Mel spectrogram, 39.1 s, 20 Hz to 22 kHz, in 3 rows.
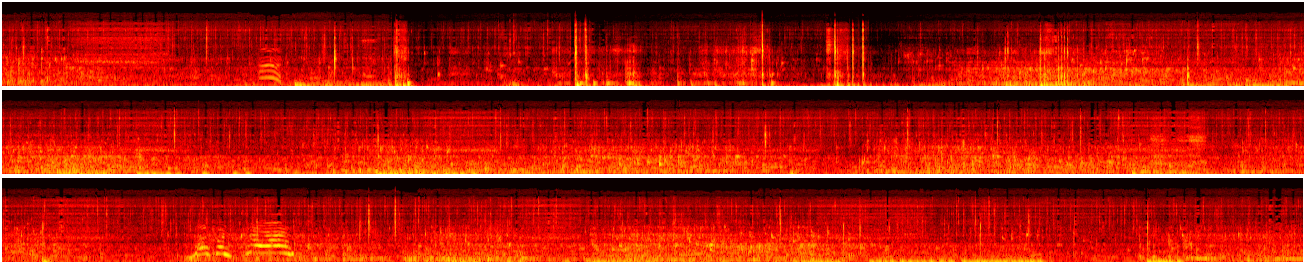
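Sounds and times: sharp clicks and knocks: 3.2s - 8.8s
regulator exhaust bubbles gurgling: 8.9s - 26.6s, 29.1s - 39.0s.

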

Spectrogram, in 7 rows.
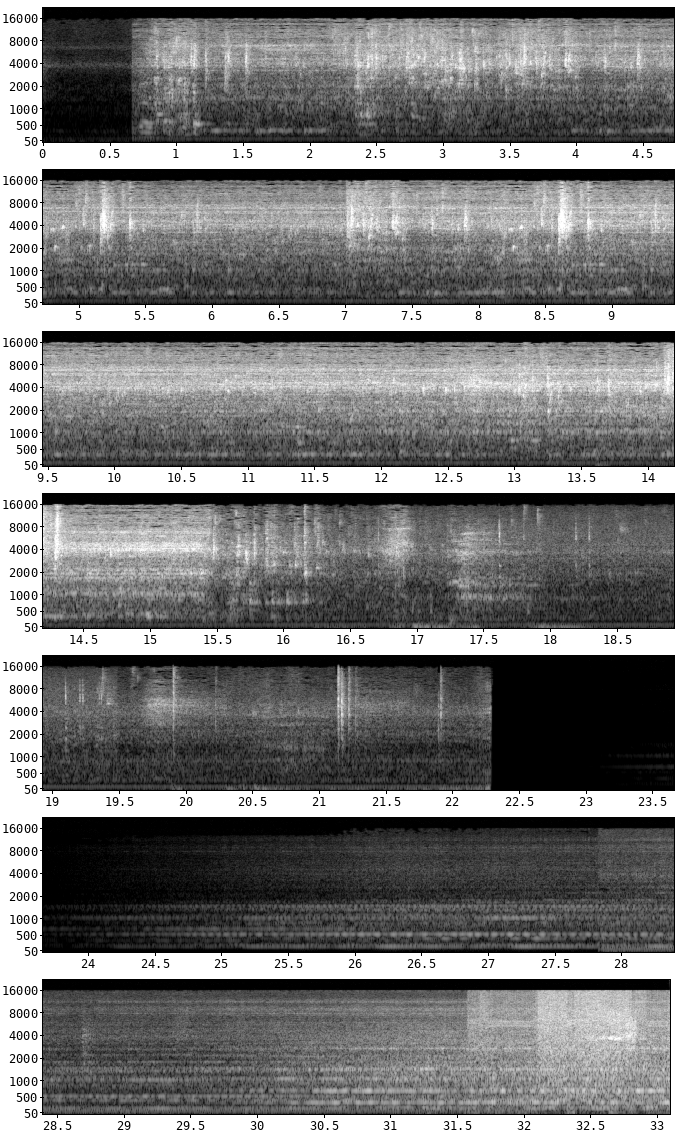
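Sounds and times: tap water running into sink: 0.7s - 19.5s.

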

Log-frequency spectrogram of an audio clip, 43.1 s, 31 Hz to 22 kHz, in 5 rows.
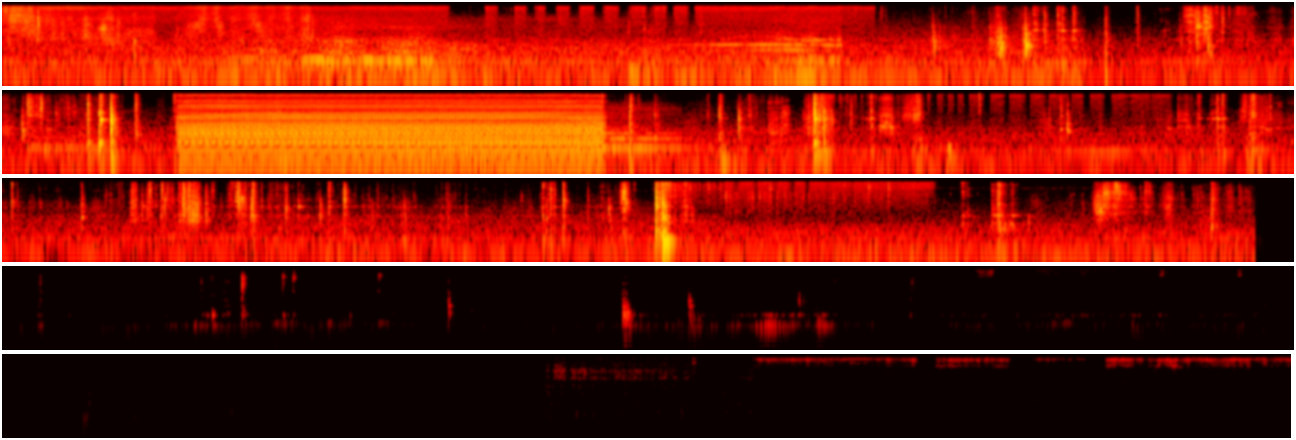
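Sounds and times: airbrush compressor running: 9.8s - 13.2s.

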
